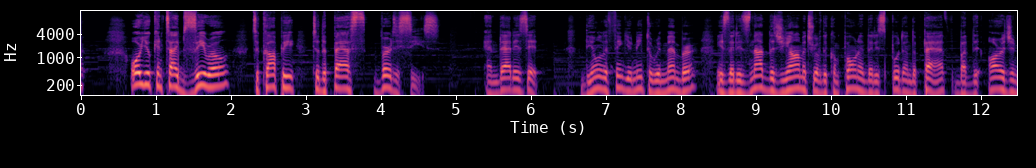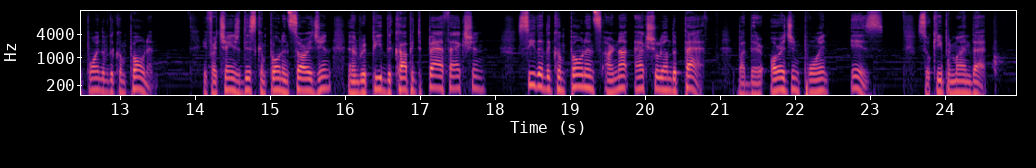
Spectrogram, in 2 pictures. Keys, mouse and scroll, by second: 0.7 KP_0, 2.7 Return, 5.7 click, 6.1 KP_5, 6.2 KP_0, 6.3 Return, 7.5 ctrl+z, 7.8 ctrl+1, 8.2 click, 13.0 right click, 14.9 click, 17.3 ctrl+1, 17.6 click, 20.3 ctrl+1, 21.1 click.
